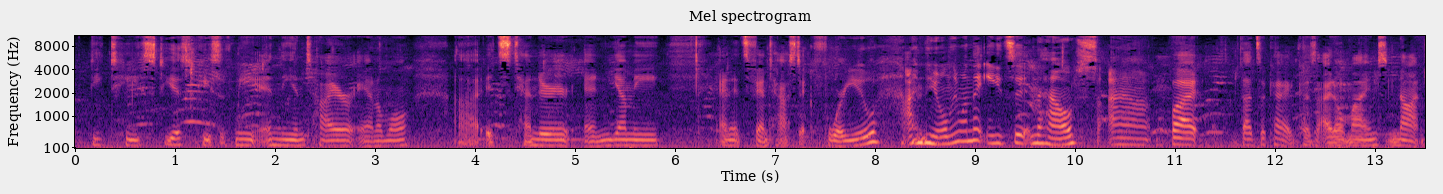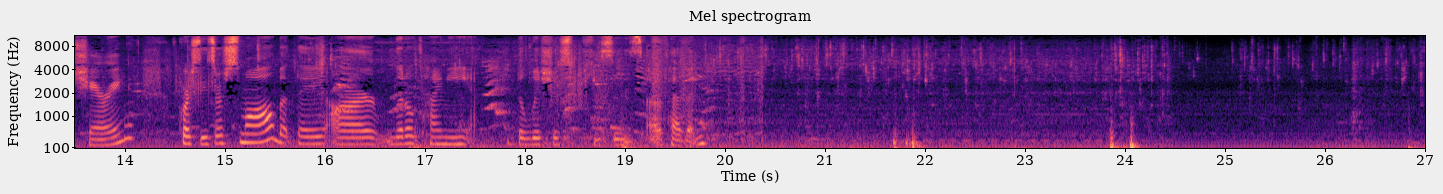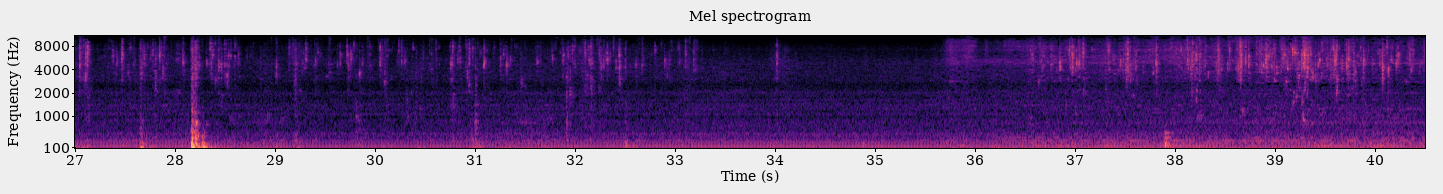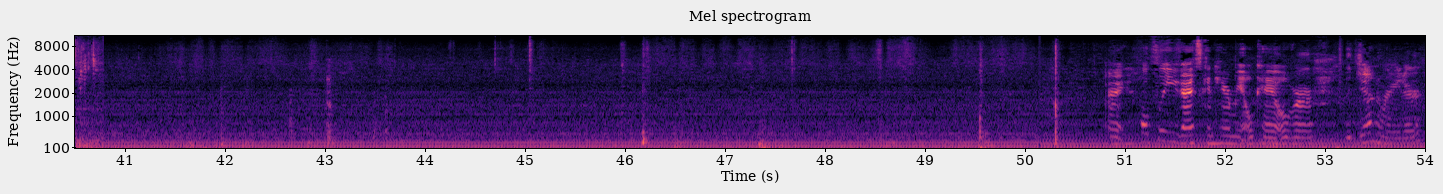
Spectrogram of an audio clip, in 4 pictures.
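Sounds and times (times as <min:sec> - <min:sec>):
generator humming: 0:00.0 - 0:54.0
water pouring and dripping: 0:19.9 - 0:33.2, 0:36.3 - 0:40.8.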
